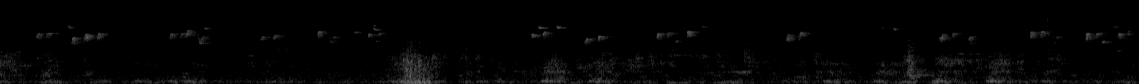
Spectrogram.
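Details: Caged European goldfinches twitter in lively clusters of short, high, bouncing chirps, often two or three notes quickly joined. A sharp flapping thud comes near the middle, and low background noise runs throughout.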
